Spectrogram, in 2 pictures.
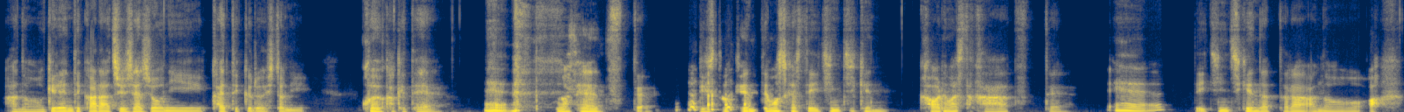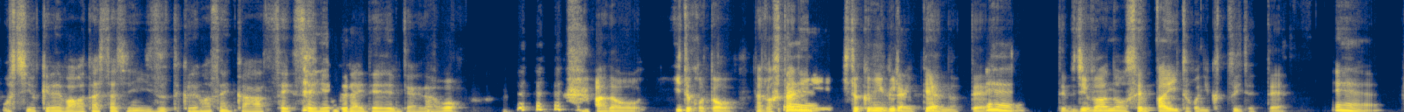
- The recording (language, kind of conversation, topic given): Japanese, unstructured, 昔の家族旅行で特に楽しかった場所はどこですか？
- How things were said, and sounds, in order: laugh; other background noise; laugh; tapping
